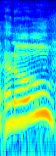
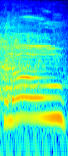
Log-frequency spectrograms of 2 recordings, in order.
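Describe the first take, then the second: First: High, loud call into the void. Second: High, loud repeated hello; calling out. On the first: Guy with no fingers calling out, high and loud. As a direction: call out hello into the cold, echoing. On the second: Calling out again on the mountain, high and loud. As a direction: shout it again, higher. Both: Acted.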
